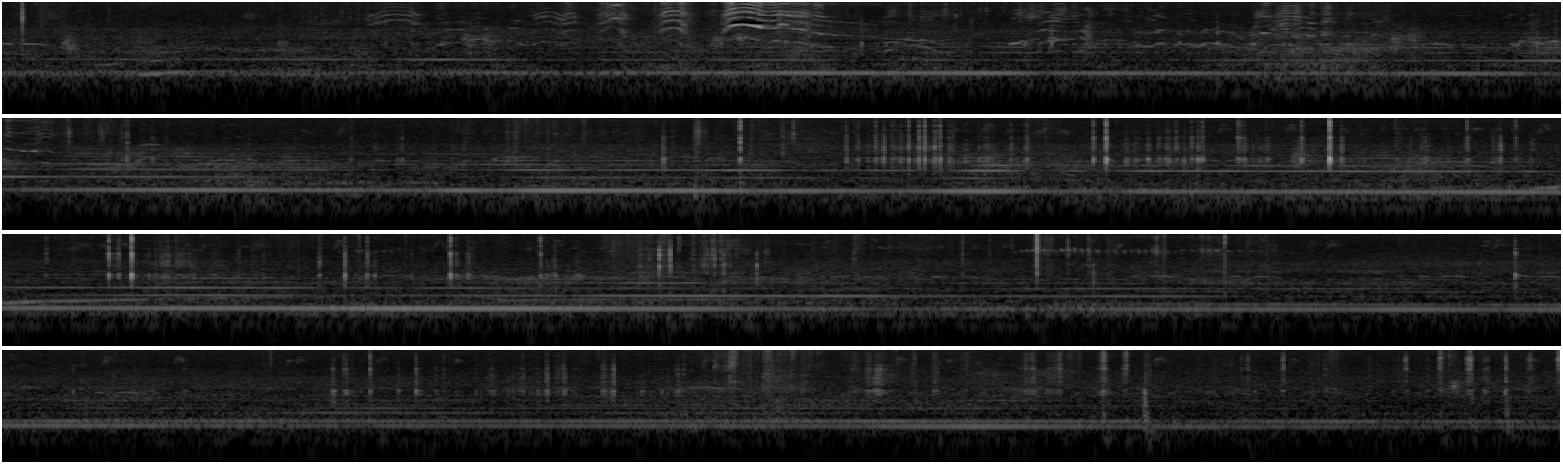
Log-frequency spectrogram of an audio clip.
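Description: Soft background music of long held notes that drift slowly lower, with light scratching and small ticks as vinyl letter decals are pressed onto a plastic glovebox lid.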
